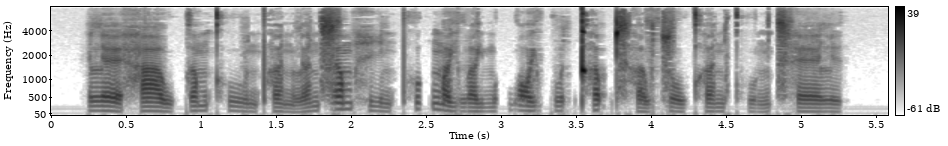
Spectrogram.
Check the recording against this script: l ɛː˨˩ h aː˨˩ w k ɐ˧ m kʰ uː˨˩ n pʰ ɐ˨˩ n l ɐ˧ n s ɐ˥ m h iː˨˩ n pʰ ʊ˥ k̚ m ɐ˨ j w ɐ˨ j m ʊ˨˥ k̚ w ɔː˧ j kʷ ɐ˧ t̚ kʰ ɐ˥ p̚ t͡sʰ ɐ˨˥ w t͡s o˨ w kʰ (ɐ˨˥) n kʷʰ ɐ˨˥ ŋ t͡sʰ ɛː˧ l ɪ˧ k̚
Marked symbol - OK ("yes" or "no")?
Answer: no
